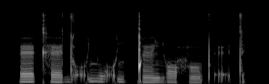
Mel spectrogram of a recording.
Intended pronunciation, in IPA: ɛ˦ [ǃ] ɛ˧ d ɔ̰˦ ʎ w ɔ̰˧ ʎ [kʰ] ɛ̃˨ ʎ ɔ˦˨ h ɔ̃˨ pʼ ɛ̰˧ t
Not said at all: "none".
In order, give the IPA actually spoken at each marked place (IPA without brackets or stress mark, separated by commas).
kʰ, ǃ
